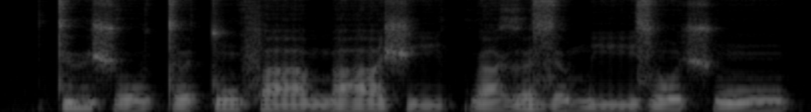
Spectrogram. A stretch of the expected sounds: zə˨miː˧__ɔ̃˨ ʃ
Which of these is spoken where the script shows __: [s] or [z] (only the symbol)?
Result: z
